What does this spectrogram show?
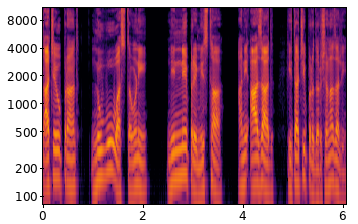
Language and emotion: Goan Konkani, neutral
